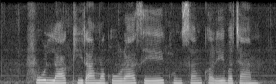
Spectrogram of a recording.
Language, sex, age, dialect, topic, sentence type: Magahi, female, 18-24, Northeastern/Surjapuri, agriculture, question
